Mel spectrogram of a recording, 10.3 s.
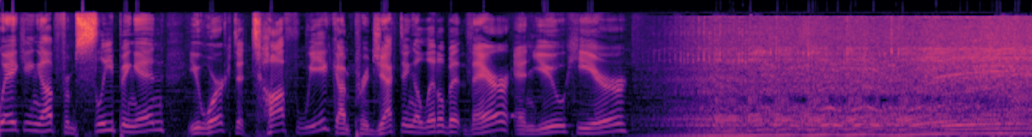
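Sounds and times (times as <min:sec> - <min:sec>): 
speech: 0:00.0 - 0:06.9
leaf blower engine running early on a Saturday morning: 0:06.3 - 0:10.3.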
